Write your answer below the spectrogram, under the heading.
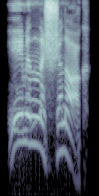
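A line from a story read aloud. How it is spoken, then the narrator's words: Pained growl. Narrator (Russian): рычал Эмма, кривясь от боли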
